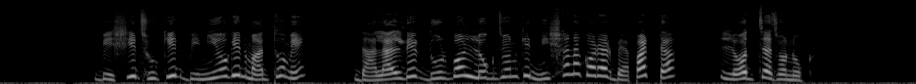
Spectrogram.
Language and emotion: Bengali, disgusted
